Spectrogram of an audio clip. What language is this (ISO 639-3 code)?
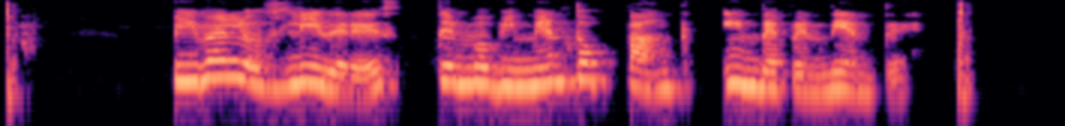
spa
